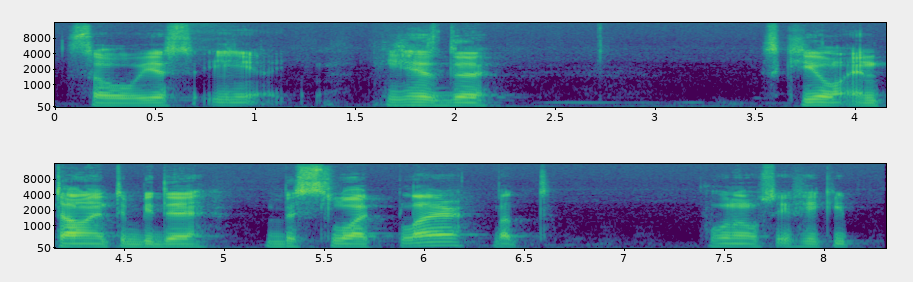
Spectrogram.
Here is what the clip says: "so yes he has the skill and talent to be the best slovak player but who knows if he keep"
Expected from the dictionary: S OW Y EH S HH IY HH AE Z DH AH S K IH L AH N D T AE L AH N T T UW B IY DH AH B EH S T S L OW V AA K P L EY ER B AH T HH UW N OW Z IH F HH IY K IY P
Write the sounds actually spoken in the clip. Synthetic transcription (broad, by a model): S OW Y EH S HH IY HH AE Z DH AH S K IH L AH N T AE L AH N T T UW B IY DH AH B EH S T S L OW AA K P L EY ER B AH T HH UW N OW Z IH F HH IY K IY P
